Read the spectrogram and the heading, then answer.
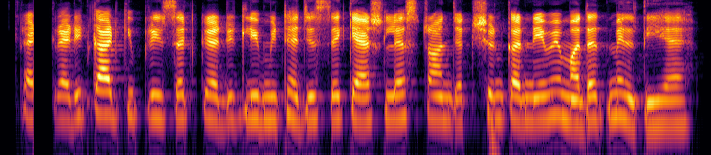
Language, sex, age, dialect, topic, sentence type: Hindi, female, 18-24, Marwari Dhudhari, banking, statement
